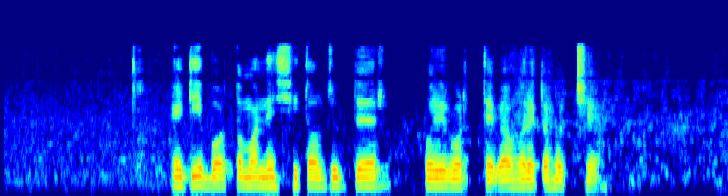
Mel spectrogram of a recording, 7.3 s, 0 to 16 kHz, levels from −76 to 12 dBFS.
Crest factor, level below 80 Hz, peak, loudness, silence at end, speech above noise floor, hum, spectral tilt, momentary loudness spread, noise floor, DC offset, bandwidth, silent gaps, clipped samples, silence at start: 18 dB; -60 dBFS; -4 dBFS; -19 LUFS; 1.25 s; 34 dB; none; -4.5 dB/octave; 12 LU; -52 dBFS; under 0.1%; 7.6 kHz; 4.73-4.77 s; under 0.1%; 1.3 s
